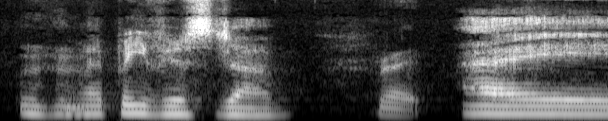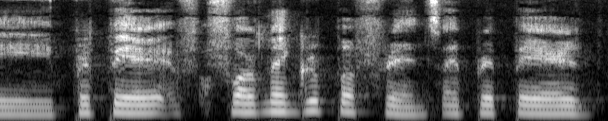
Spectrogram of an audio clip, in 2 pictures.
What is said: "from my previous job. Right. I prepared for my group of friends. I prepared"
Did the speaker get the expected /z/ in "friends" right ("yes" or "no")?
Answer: no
